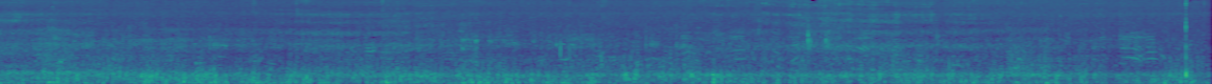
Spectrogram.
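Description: Wind buffeting the microphone: a steady, gusting low rumble.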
